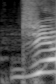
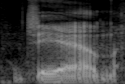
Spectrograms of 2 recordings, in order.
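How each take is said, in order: First: High, excited squeal; blurted out. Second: Very low, hushed murmur; said to oneself. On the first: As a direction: let it burst out of your mouth. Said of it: "Jam just flew out of my mouth". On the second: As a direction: murmur it privately to yourself. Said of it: "sitting there by myself, like". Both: Retold or imitated.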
